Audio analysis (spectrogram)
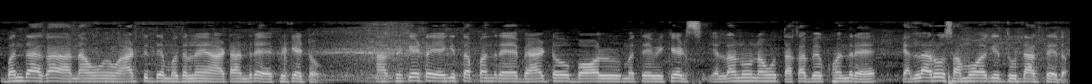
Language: Kannada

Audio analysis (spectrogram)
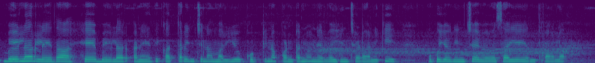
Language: Telugu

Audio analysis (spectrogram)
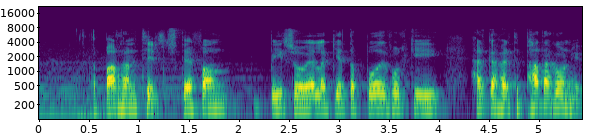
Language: Icelandic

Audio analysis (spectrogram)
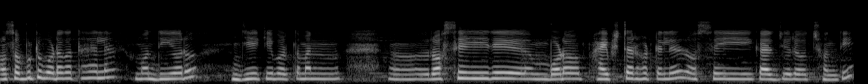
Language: Odia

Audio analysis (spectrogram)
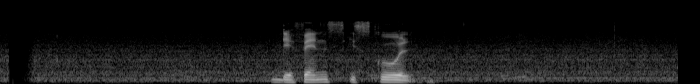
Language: Sinhala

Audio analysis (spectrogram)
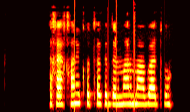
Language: Pashto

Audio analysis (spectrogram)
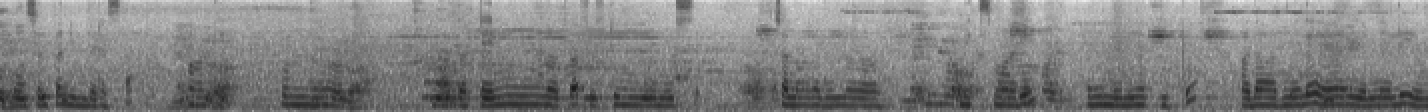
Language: Kannada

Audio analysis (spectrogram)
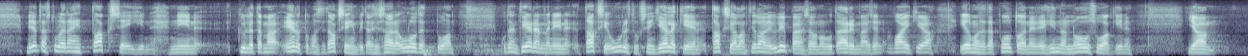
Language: Finnish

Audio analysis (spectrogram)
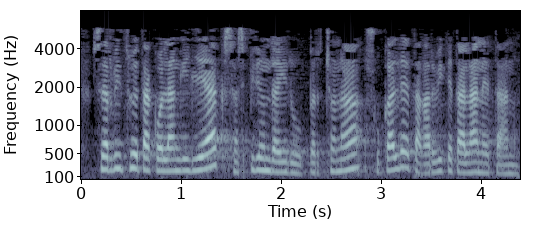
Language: Basque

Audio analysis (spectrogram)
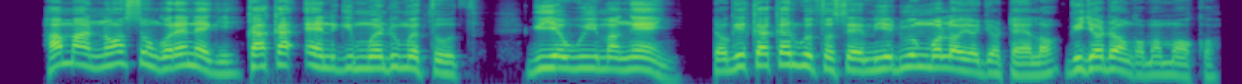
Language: Luo (Kenya and Tanzania)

